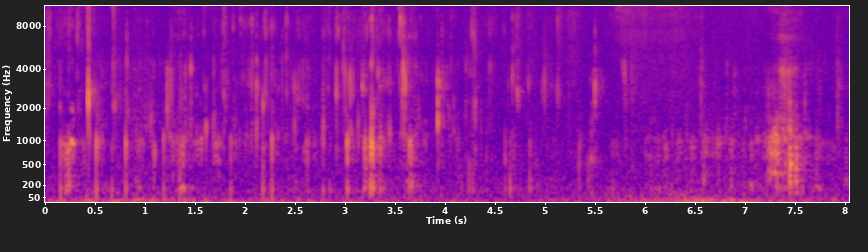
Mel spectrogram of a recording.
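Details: Kibble being chewed by a Shih Tzu: rapid crisp crunches, a steady chewing rhythm broken by a few louder bites, with a brief hiss in the middle.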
